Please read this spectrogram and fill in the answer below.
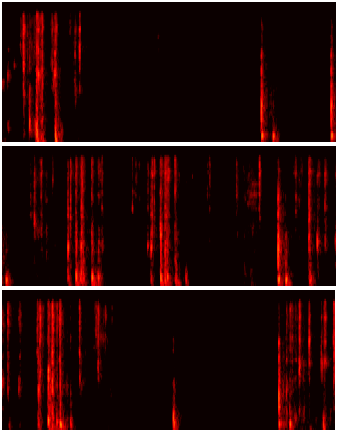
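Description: Typing on a computer keyboard: quick clusters of keystrokes, each run lasting under a second, with short silent pauses between them.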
